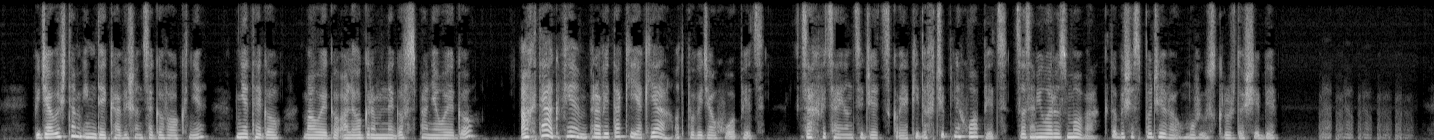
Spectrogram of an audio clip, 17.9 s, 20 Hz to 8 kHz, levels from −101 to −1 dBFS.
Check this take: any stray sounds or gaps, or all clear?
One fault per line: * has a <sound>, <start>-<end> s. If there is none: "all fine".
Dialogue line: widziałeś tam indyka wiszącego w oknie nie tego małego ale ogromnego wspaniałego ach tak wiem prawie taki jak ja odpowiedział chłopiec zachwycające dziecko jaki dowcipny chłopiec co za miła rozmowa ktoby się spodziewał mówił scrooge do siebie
* has a laugh, 16.5-17.7 s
